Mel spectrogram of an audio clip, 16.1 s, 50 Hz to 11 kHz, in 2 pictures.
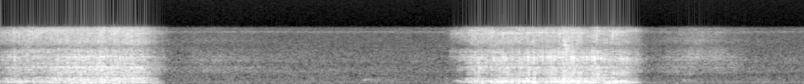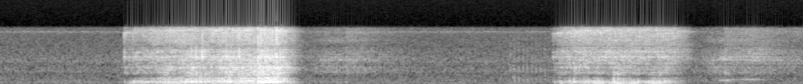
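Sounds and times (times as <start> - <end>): man snoring: 0.0 - 1.7, 4.5 - 6.5, 9.3 - 11.1, 13.6 - 15.6
faint breath out: 15.1 - 16.0.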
